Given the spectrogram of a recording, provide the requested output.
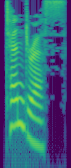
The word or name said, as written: tendresse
